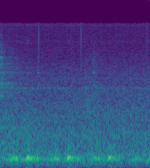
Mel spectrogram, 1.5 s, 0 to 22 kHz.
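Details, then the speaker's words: Fast, regular whooshing fetal heartbeat, about 150 beats a minute, on a fetal monitor during labour with contractions, before the baby's birth. "and here's the baby's heartbeat see hey see your little heartbeat right there can you hear your heart beat"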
